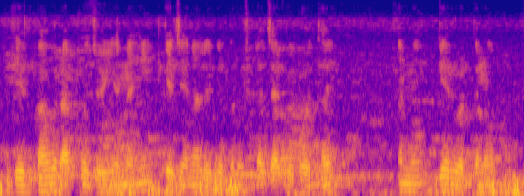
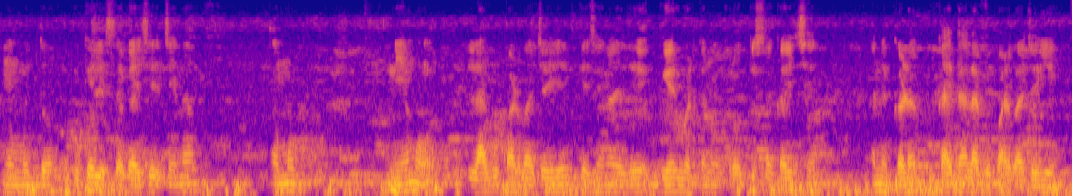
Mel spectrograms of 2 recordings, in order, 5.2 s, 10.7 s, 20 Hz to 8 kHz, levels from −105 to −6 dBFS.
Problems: constant background noise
